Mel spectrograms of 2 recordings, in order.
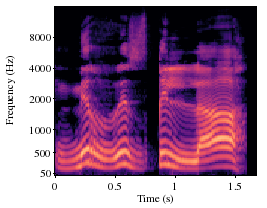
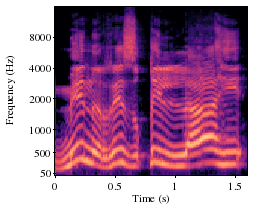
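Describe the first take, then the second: First: The n merges into a doubled r. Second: The n is clearly pronounced before the r. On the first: The speaker calls it right. "बल्कि" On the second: The speaker calls it wrong. "ऐसा नहीं"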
